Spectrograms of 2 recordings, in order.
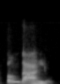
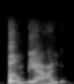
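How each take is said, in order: First: The 'de' merges into the following vowel. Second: The 'de' is a separate full syllable.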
